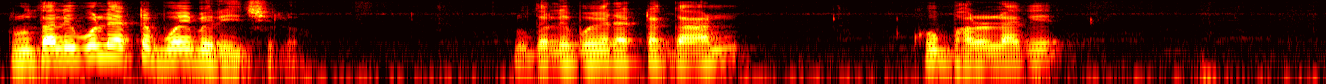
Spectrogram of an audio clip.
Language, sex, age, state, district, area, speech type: Bengali, male, 45-60, West Bengal, Birbhum, urban, spontaneous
